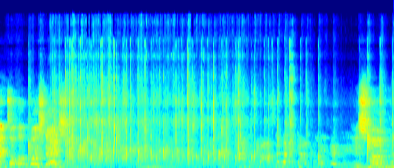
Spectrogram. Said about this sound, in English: Give a big hands of applause, guys.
